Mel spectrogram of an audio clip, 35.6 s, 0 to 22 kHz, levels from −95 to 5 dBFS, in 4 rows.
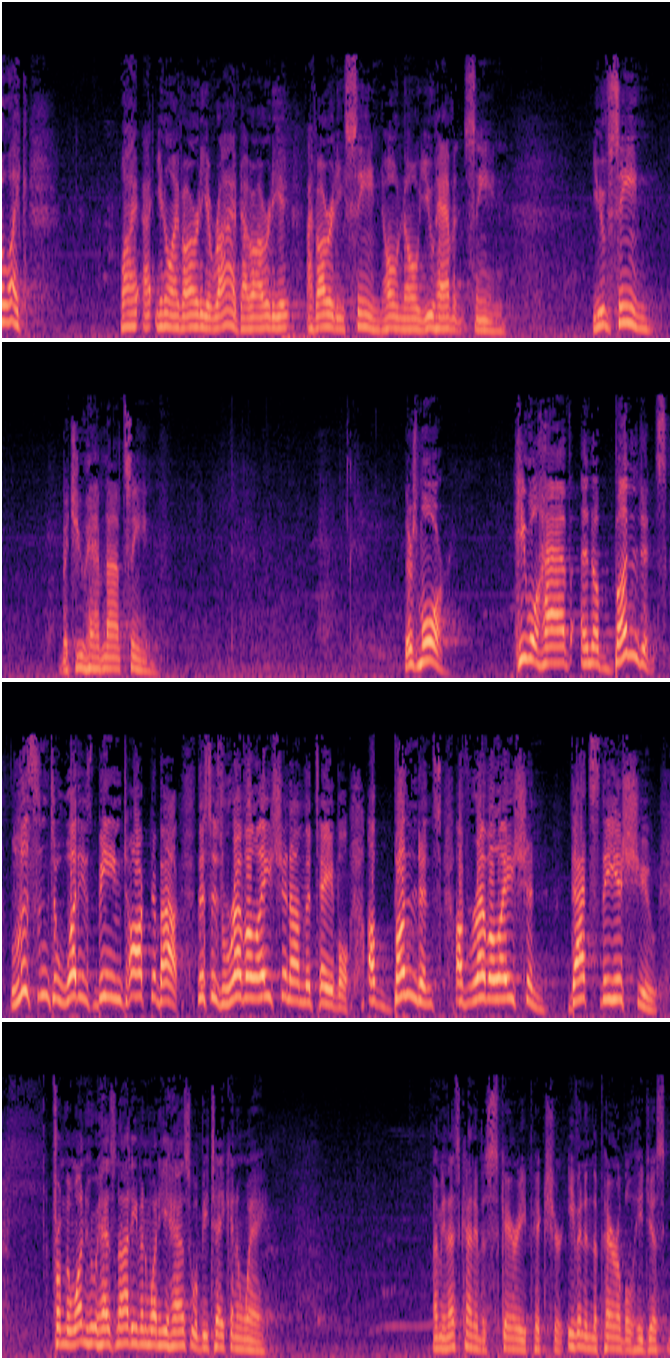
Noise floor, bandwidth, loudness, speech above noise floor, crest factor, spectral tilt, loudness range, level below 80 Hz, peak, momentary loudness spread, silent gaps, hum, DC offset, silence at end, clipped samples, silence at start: -53 dBFS; 11.5 kHz; -18 LUFS; 35 dB; 16 dB; -6.5 dB/octave; 11 LU; -52 dBFS; -2 dBFS; 12 LU; none; none; under 0.1%; 0 s; under 0.1%; 0 s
